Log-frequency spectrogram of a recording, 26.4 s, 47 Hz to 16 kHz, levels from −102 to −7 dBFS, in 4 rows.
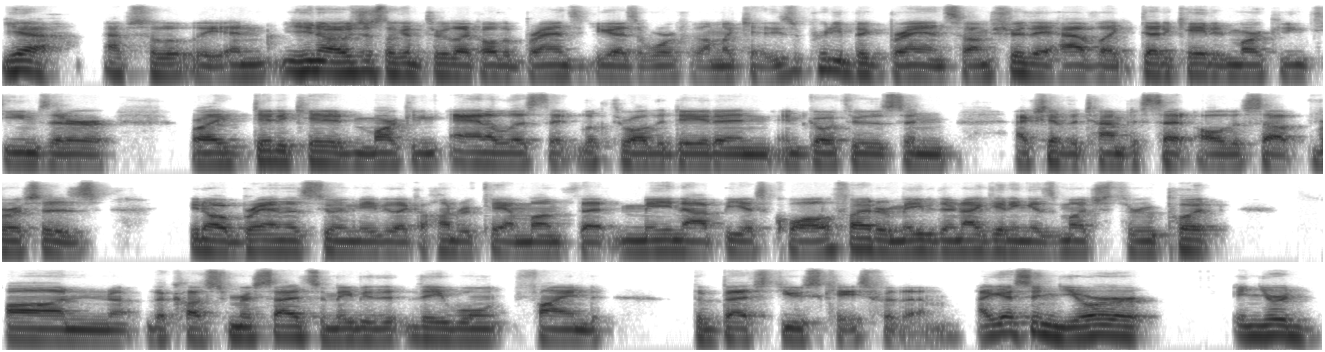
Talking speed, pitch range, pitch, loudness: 255 wpm, 100-110 Hz, 105 Hz, -29 LUFS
